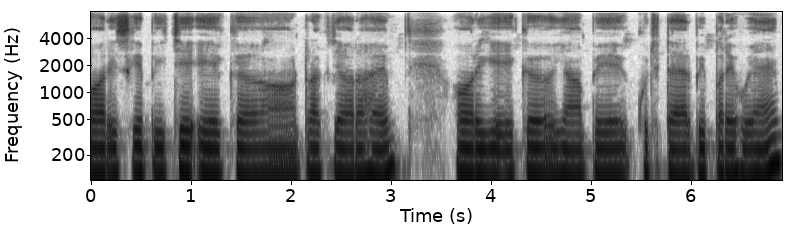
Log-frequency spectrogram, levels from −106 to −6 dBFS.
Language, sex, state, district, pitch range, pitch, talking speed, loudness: Hindi, male, Delhi, New Delhi, 120-125 Hz, 120 Hz, 175 wpm, -17 LUFS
